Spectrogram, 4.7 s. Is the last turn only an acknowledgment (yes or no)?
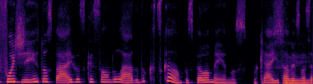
yes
